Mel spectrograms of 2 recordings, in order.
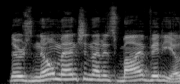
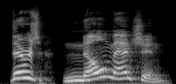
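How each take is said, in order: First: Said in the usual way. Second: There's no mention, slow, loud and stressed; emphatic, slow. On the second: Real, not acted. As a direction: lean hard on There's no mention. Repeats phrase with emphasis.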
